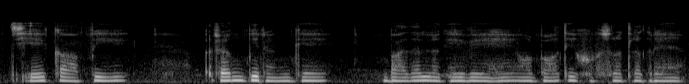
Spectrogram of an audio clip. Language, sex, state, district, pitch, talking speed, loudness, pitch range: Hindi, female, Uttar Pradesh, Jyotiba Phule Nagar, 170 Hz, 130 wpm, -27 LUFS, 165-175 Hz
